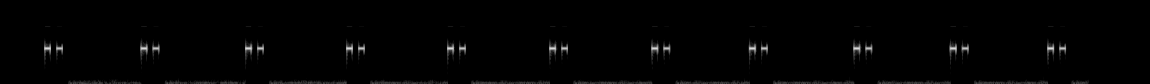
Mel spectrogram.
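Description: Electronic alarm-style beeper sounding a high-pitched double beep once a second, eleven times, then stopping.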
